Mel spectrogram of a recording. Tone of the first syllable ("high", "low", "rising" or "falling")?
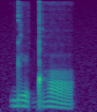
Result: falling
